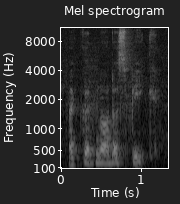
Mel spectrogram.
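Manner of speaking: high, slow put-on Italian accent. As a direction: drag out NOT like the Italian spy. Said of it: "they speak with the hands".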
